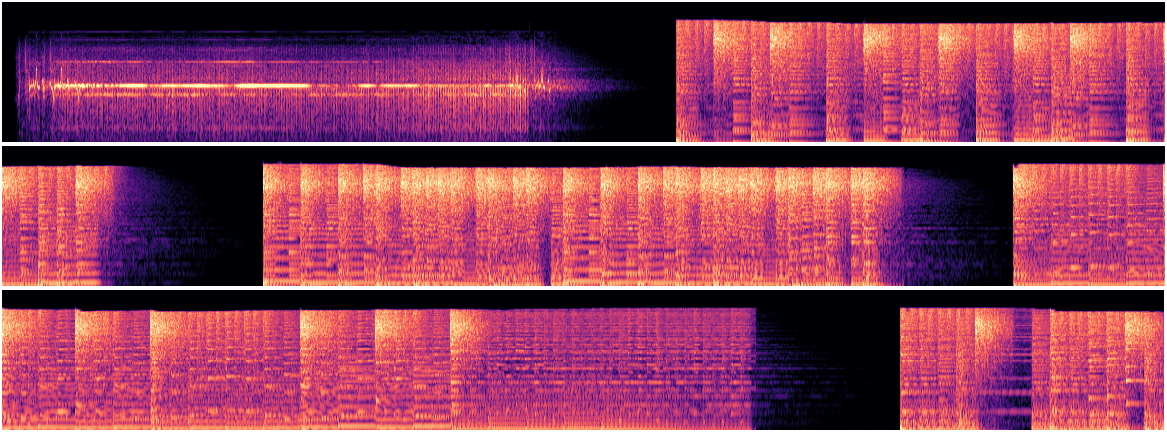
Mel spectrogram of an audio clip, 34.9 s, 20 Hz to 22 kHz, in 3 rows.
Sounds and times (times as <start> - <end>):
Music: 6.7 - 34.8.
